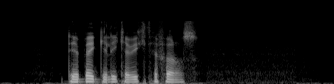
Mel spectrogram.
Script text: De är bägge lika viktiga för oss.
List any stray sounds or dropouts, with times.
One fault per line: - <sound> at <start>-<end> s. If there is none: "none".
none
